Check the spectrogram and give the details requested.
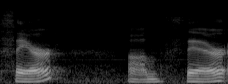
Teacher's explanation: It's a voiceless TH, not a there, but ther.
